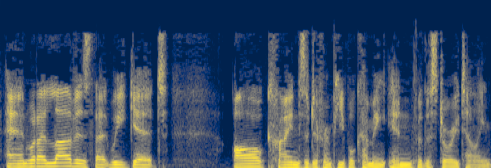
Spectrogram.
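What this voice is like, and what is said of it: South African Zulu-influenced English accent. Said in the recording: “I can tell from your accent that you're from KwaZulu.”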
